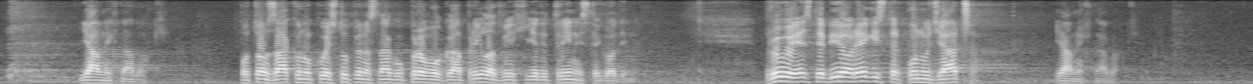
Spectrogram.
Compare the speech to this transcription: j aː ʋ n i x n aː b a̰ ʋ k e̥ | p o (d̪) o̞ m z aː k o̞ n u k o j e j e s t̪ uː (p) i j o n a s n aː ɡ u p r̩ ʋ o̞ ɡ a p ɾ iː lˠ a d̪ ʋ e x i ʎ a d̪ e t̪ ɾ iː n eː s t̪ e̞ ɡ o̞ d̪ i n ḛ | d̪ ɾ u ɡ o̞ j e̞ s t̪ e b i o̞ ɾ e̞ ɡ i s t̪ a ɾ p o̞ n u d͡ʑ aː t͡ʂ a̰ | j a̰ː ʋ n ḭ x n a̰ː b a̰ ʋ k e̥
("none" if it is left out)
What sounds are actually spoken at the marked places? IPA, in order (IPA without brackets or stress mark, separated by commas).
t̪, p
